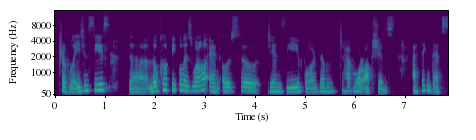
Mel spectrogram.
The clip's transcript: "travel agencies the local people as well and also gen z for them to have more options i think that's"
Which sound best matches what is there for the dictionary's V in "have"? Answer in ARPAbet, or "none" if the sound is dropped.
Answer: V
